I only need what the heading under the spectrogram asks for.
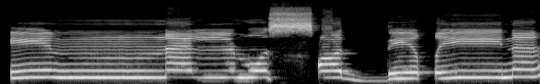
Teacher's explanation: قاف کو ہم ایک الف کی مقدار لمبا کریں گے کیونکہ قاف کے ساتھ یا مدہ ہے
